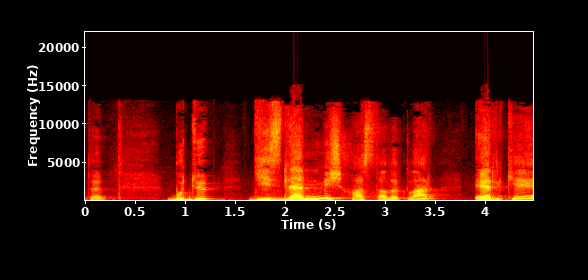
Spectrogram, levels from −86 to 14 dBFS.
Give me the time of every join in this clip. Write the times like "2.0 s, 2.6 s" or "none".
1.6 s

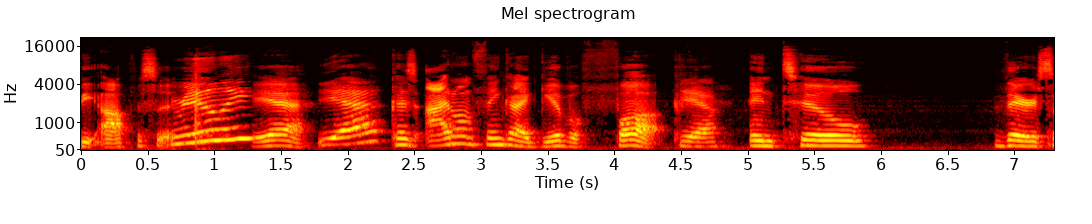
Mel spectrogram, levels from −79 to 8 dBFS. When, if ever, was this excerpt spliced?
none

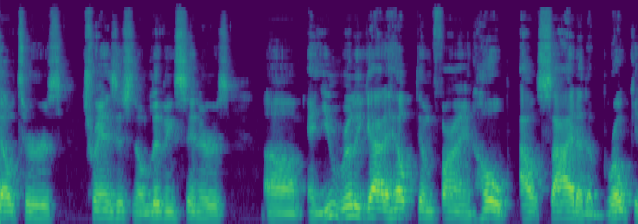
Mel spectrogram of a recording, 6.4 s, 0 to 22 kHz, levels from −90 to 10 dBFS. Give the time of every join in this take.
none

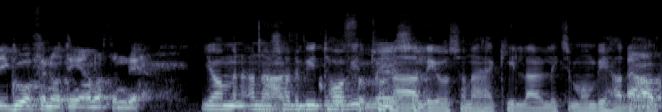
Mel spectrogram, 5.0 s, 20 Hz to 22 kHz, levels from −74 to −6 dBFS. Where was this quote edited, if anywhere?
1.4 s

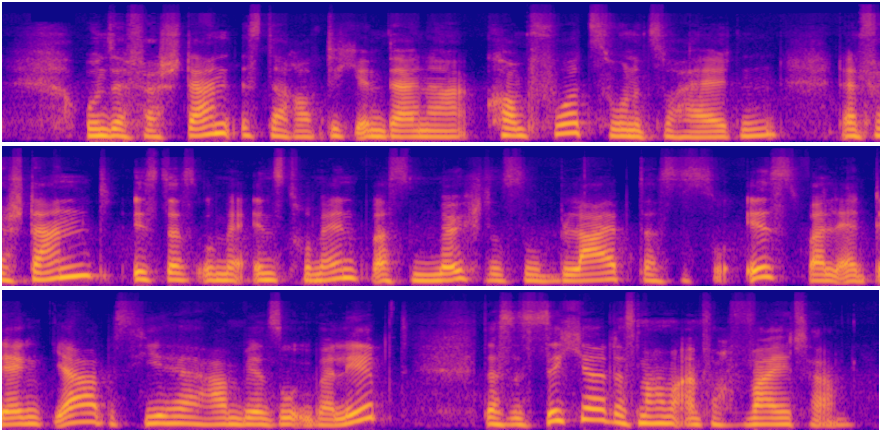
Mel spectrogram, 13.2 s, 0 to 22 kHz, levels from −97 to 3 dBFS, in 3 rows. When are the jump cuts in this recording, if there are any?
1.6 s, 6.8 s

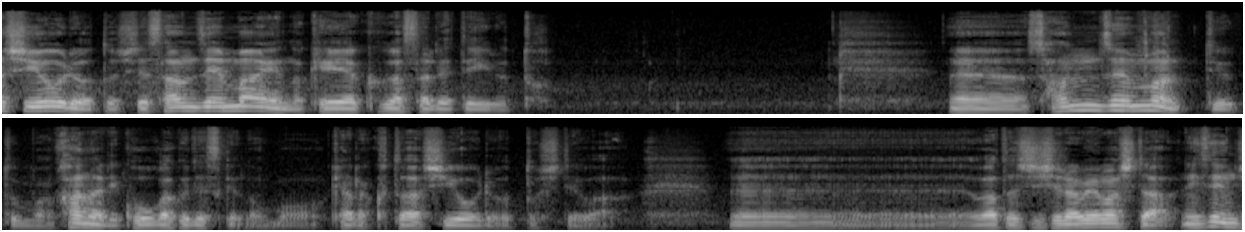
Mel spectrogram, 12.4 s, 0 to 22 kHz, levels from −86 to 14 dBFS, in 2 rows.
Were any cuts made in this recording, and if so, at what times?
none

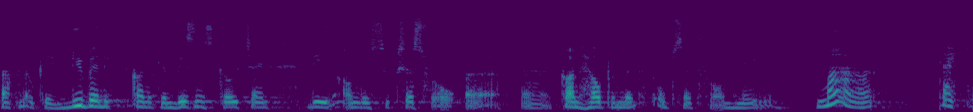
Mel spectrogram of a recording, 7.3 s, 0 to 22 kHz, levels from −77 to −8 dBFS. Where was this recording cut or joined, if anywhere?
3.8 s, 5.9 s

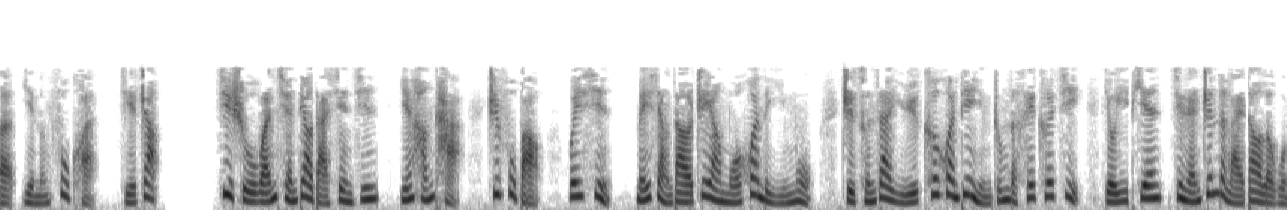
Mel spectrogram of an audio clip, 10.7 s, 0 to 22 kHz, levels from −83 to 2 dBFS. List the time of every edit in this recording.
none

